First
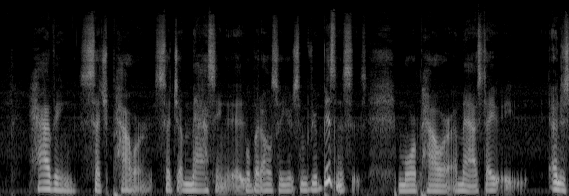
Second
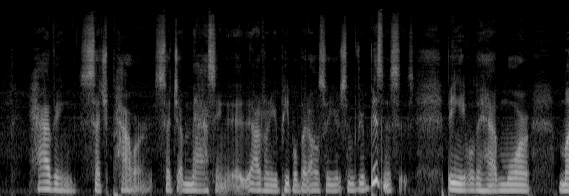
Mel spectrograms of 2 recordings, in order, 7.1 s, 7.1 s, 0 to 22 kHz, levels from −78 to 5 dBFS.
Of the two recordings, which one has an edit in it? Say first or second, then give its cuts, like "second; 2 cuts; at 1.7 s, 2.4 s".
first; 2 cuts; at 3.1 s, 5.0 s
